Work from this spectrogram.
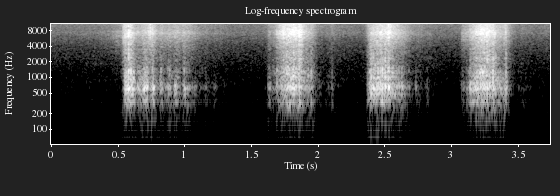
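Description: A scoring tool pressed hard along cardstock for a Christmas ornament makes four separate short scraping strokes, close and fairly soft, with brief pauses between them.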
